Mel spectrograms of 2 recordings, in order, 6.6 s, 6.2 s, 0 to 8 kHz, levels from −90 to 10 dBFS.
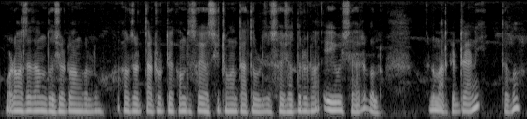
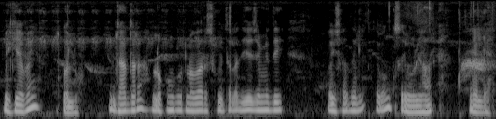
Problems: none marked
